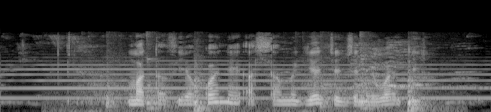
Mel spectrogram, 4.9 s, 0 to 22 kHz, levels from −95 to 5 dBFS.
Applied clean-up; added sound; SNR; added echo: none; Drawer open or close + Wind instrument, woodwind instrument; 6 dB; none.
